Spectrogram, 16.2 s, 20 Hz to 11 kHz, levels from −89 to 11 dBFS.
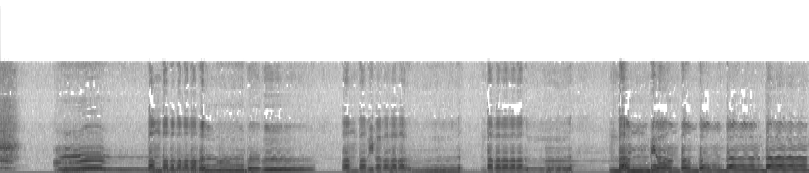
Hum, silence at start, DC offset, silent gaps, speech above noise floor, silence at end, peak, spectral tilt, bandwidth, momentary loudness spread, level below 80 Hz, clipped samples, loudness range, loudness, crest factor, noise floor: none; 0 s; 5%; none; 28 dB; 0 s; -2 dBFS; -5 dB/octave; 7.4 kHz; 12 LU; -52 dBFS; under 0.1%; 6 LU; -18 LUFS; 16 dB; -45 dBFS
